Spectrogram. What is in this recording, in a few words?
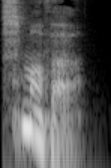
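"smother", British English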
